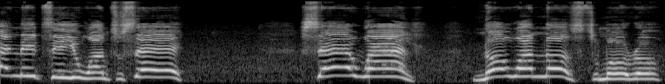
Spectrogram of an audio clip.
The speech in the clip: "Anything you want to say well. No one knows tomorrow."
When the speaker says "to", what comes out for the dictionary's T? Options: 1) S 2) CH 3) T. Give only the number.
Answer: 1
